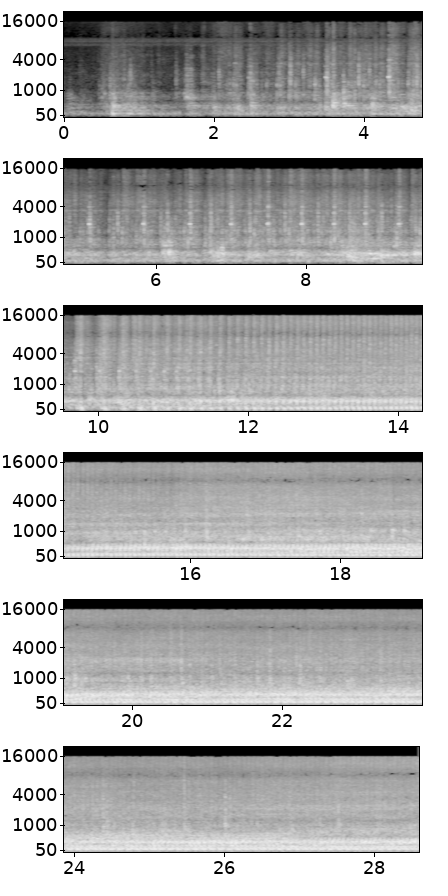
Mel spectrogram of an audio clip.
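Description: Small stationary engine of a coconut-husk shredder being hand-cranked and started. Uneven chugs begin about a second in and quicken as it catches. By about ten seconds it is running steadily and louder, driving the shredder through its belt.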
